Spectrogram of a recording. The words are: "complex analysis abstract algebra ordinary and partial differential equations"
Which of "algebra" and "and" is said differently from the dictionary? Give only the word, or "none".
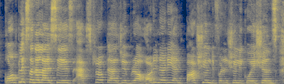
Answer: none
